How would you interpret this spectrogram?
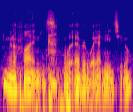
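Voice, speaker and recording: A man's voice: mid-range voice, steady tone, normal speed, gravelly, dark tone, slightly rough. A man playing a tabletop game, improvising his character's actions in casual, irreverent, sardonic chat.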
